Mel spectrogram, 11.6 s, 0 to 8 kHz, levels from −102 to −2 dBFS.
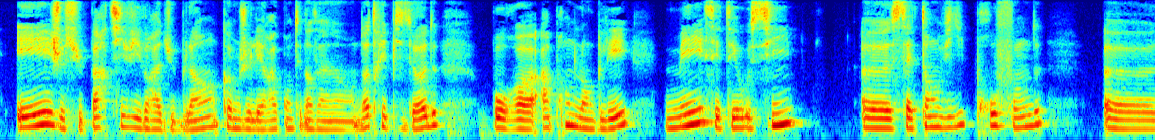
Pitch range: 165-205 Hz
